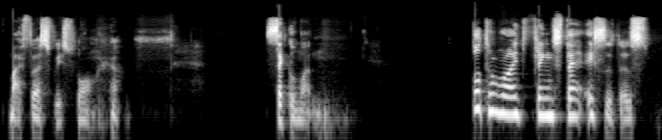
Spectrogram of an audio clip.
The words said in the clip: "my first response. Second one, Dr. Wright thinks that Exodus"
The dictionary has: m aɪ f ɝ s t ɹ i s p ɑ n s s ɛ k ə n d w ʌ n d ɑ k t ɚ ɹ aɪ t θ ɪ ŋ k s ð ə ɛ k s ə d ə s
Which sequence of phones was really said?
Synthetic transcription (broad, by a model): m aɪ f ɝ s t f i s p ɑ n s s ɛ k ə n d w ʌ n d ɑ t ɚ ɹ aɪ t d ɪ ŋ s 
